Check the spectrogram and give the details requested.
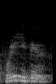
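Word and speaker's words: breathe: 때 보이실 텐데요 여러분들이 단어의 발음은 브리드에요 브리드 그리고이가 안 붙은 단어는 브레슨데이 브레스는 명사구요 품사 잘 구분하셔야 되요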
